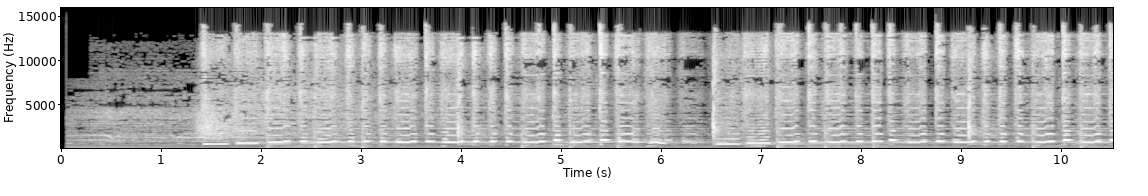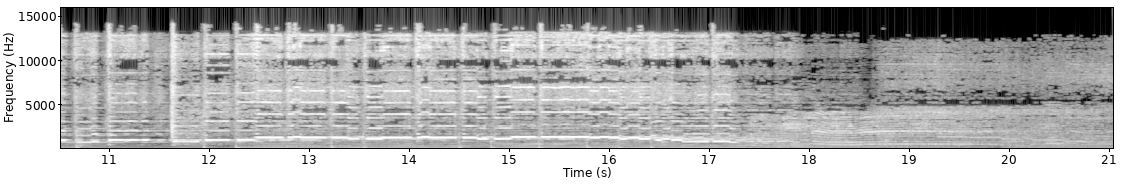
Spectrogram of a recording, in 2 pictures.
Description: music love ringtone

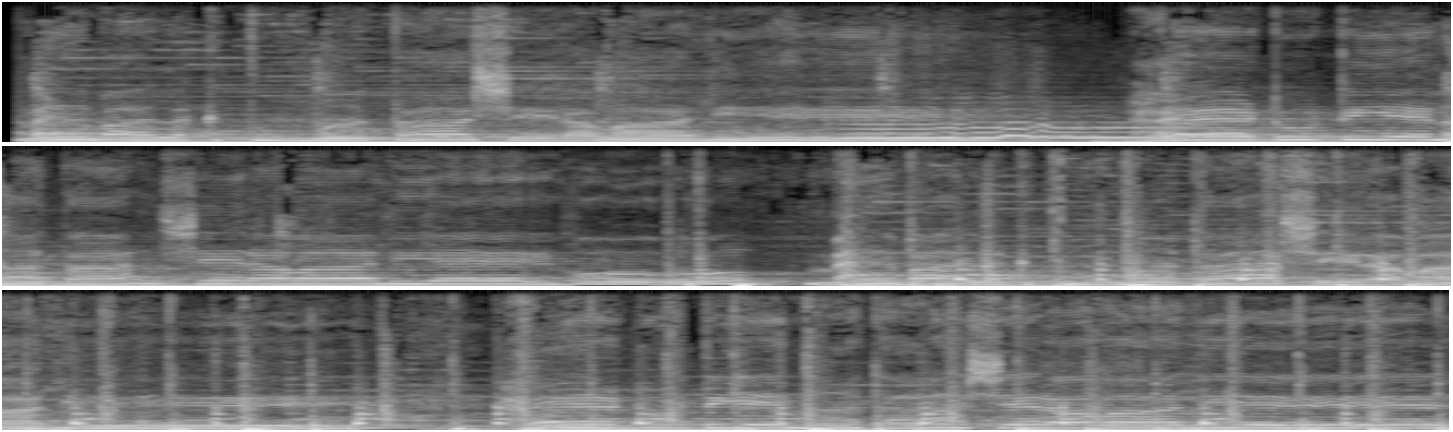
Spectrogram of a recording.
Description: hindi love ringtones

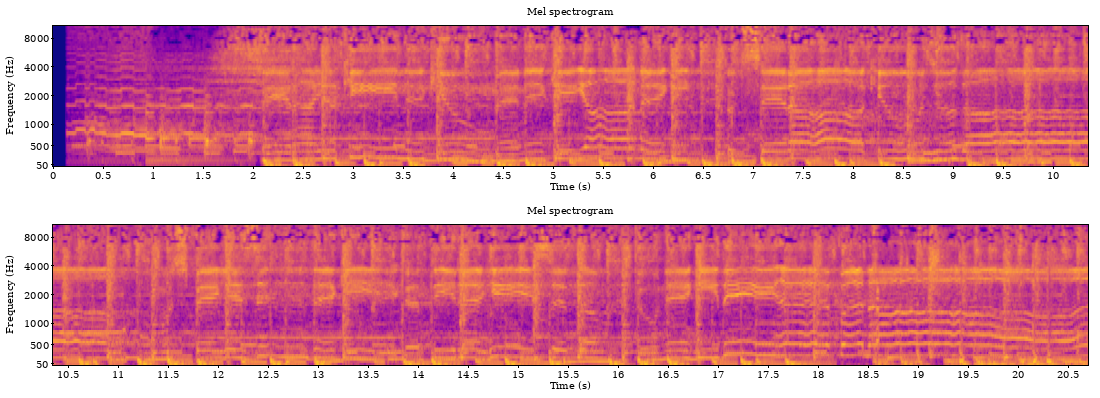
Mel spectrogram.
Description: bgm bass ringtone; s k ringtone editz

